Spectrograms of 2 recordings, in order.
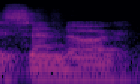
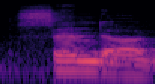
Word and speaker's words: Sen Dog: Just say send dog. Sen Dog, there you go, 1965.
